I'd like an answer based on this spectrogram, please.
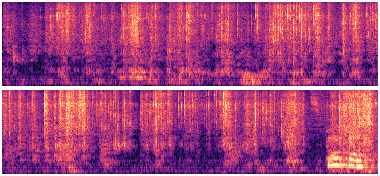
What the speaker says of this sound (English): So slowly we'll remove the paper.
